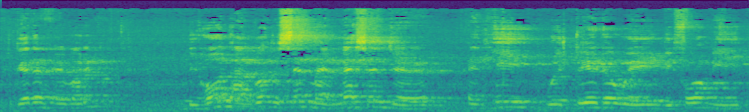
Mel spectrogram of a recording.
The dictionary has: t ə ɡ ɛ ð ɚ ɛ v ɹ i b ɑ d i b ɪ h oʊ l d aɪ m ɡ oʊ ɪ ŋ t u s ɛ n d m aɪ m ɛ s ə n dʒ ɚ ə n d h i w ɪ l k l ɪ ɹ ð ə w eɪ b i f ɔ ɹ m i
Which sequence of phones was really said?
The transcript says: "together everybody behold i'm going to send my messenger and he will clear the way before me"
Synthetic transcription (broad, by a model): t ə ɡ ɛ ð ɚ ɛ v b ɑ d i b ɪ h oʊ l d aɪ m ɡ oʊ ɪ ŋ t u s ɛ n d m aɪ m ɛ s ə n dʒ ɚ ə n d h i w ɪ l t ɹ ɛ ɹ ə w eɪ b i f ɔ ɹ m i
